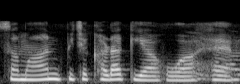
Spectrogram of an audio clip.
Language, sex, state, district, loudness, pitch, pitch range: Hindi, female, Himachal Pradesh, Shimla, -13 LUFS, 225 Hz, 200-235 Hz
